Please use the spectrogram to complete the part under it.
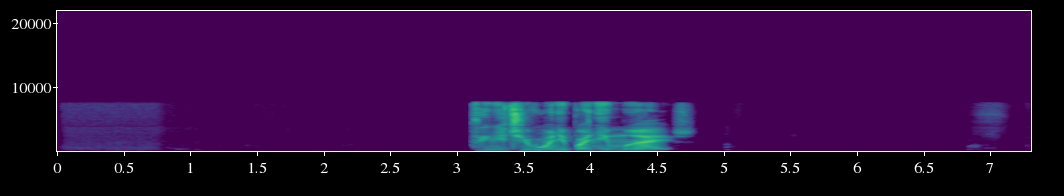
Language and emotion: Russian, angry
